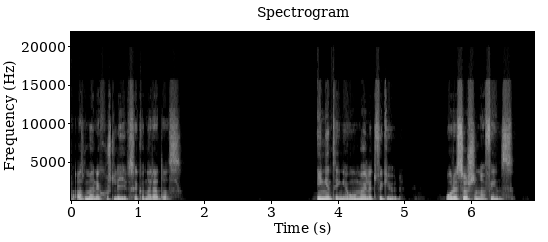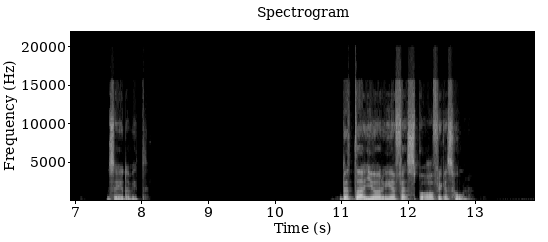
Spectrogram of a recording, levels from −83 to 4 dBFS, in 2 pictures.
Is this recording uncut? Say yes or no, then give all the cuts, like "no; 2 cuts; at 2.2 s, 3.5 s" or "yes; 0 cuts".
yes; 0 cuts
